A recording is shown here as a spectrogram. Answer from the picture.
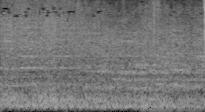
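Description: Steady crowd din in a volleyball arena, with no single sound standing out.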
